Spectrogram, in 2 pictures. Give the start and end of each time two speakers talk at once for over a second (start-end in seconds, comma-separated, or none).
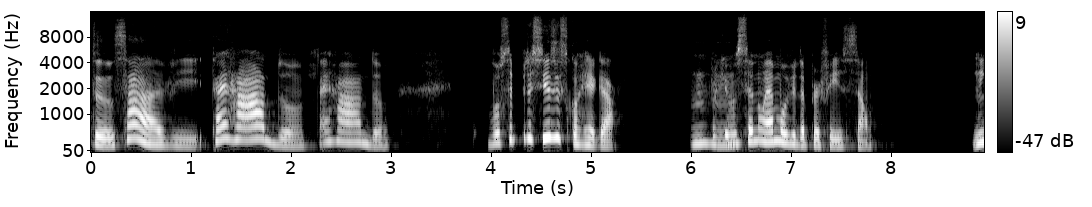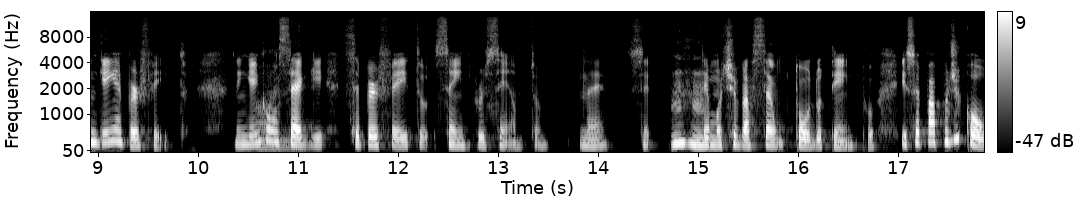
none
